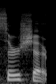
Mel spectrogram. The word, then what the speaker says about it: Saoirse: It's Saoirse. It rhymes with inertia.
